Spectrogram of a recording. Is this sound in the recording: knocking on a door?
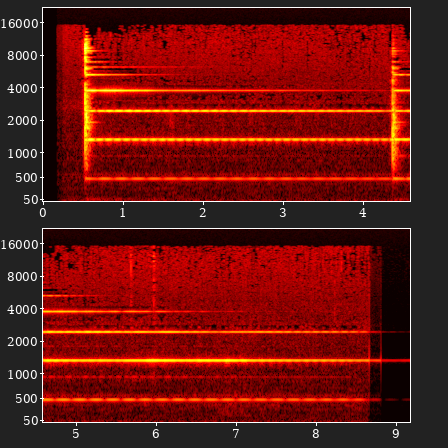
no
